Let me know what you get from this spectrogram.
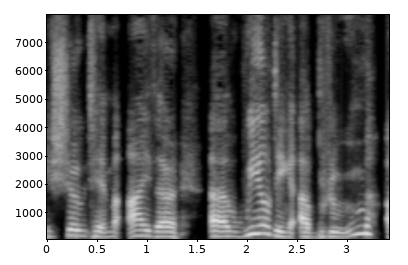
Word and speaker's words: Brougham: Now, Broom, he's called Broom. Nobody knows how to pronounce his name. It's spelt B-R-O-U-G-H-A-M, but we know for sure that it was pronounced Broom.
